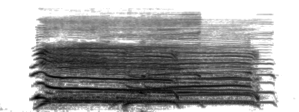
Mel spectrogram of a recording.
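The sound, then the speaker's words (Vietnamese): A massed crowd of voices gives deafening battle cries of an ancient war, roaring in one loud, sustained yell with several dipping pitches before cutting off abruptly. “từ bên trong đang truyền ra những tiếng la giết đinh tai nhức óc, cuộc đại chiến tiên cổ tựa như được tái hiện lại”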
